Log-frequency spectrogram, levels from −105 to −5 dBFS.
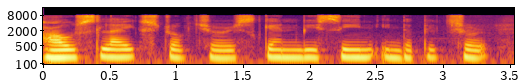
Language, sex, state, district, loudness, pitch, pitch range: English, female, Assam, Kamrup Metropolitan, -16 LUFS, 175 Hz, 170-180 Hz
